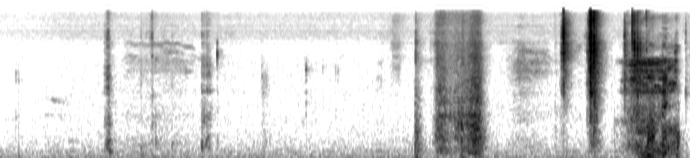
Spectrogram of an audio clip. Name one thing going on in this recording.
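Trading cards slide and rustle against each other in a person's hands.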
